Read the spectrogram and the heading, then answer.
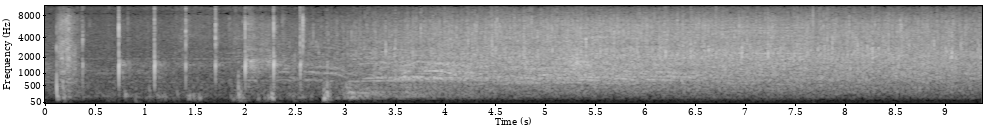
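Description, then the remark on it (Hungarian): Pilgrims break into applause to thank Pope Francis for his blessing and teaching, first a few sharp separate claps, then swelling into a steady, dense wash of clapping from many hands that carries on to the end. “Szokásukhoz híven a mai napon is a zarándokok tapssal köszönik meg Ferenc pápa áldását, az ő tanítását.”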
